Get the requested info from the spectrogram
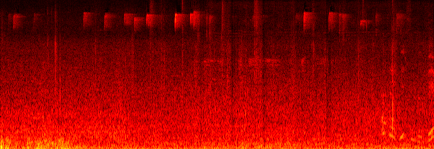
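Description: Wind buffeting the microphone with a steady low rumble, over short high chirps that repeat irregularly throughout.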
